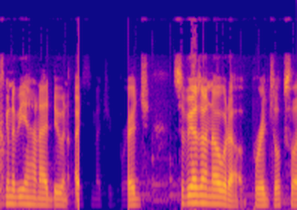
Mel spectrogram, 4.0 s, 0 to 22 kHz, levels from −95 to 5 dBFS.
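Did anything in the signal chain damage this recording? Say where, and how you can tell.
Yes: an audio dropout to a faint residue runs from 1.06 to 1.72 s. The sound cuts out abruptly for 0.66 s, leaving only a faint leak about 40 dB down, so the downstream path stayed live. It is likely a brief break in the analogue wiring.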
